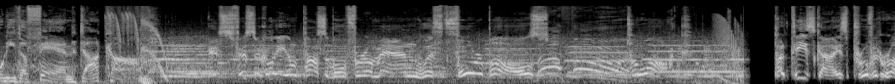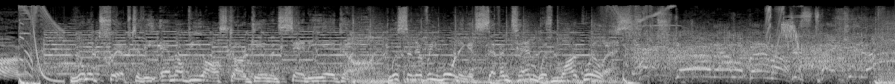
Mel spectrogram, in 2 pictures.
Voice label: radio men sports, radio imaging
